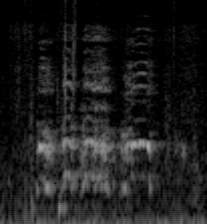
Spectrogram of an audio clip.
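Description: A rooster crowing once, a drawn-out call of about a second and a half beginning about half a second in.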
